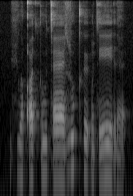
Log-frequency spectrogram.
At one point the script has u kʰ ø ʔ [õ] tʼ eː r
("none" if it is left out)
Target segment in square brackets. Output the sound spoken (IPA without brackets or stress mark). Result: ũ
